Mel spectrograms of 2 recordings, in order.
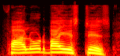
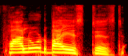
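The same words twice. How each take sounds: The two takes are said the same way.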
